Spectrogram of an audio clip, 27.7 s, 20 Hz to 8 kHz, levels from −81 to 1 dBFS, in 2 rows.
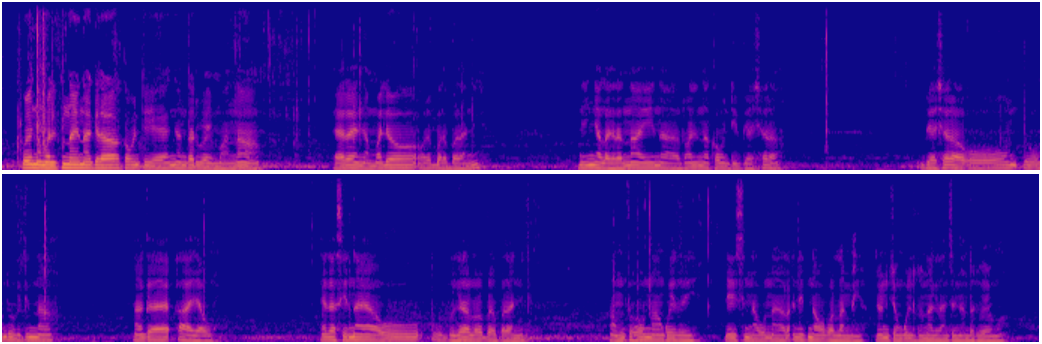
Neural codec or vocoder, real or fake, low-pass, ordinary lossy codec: none; real; none; none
